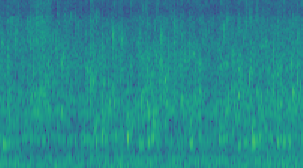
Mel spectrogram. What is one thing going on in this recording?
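Water splashes softly as fish stir at the surface of a tank.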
